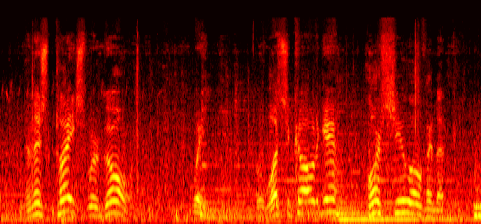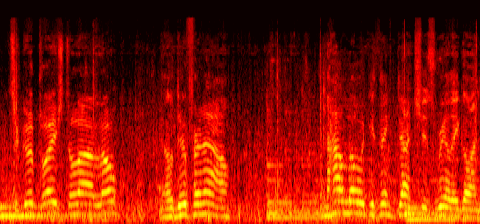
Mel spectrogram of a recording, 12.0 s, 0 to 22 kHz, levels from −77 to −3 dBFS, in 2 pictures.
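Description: At 7.82 s there's a call bitrate drop running to about 11.35 s. The bandwidth estimate fell, so the encoder coded more coarsely. The sound goes rough and watery, worst for roughly 2.7 s, which fits a fall from about 32 to 18 kbps.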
